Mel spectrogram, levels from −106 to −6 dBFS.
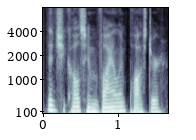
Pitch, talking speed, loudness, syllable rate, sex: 110 Hz, 215 wpm, -16 LUFS, 4.9 syllables/s, male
